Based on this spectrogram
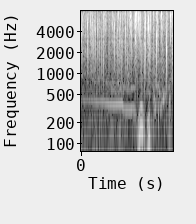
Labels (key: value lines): label: biophony, cascading saw
recorder: SoundTrap 600 or HydroMoth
